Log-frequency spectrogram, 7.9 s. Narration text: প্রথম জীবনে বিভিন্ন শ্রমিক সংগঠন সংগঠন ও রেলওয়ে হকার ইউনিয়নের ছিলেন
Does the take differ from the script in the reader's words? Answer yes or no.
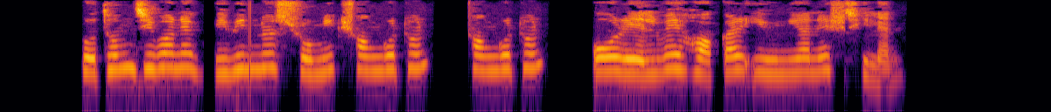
no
